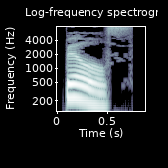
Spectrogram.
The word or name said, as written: bills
